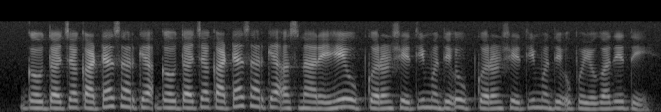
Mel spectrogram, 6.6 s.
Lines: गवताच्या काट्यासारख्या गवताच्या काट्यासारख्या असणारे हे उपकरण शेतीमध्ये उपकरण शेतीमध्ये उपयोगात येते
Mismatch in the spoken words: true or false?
false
